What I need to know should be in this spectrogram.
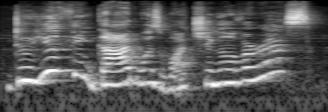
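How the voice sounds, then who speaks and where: A woman's voice: high voice, big pitch swings, normal speed, voice pushed up. A woman voicing a small, earnest, outspoken girl bear cub in a children's storybook. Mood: unsure.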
